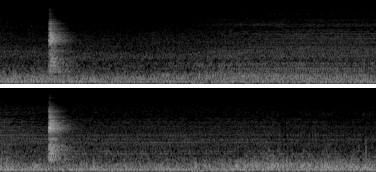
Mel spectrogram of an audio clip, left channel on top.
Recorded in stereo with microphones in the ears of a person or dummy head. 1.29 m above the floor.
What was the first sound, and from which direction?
A clap, 35° right (ahead or behind).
